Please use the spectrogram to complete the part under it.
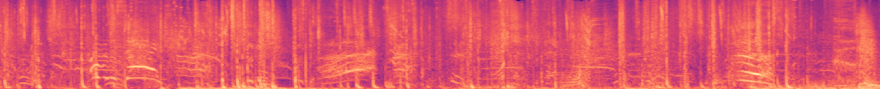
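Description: Men shout urgently amid the battle.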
